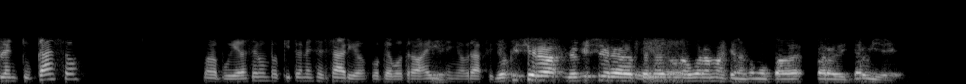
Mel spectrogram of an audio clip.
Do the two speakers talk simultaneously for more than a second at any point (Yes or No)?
No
